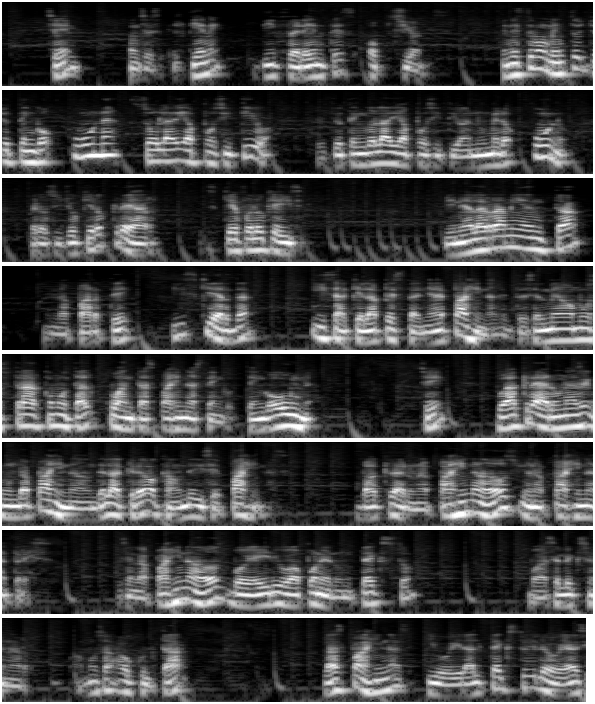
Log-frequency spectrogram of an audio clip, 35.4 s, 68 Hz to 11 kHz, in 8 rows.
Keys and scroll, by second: 11.8 ctrl+2, 16.4 Escape, 22.5 ctrl+2, 24.6 Escape.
